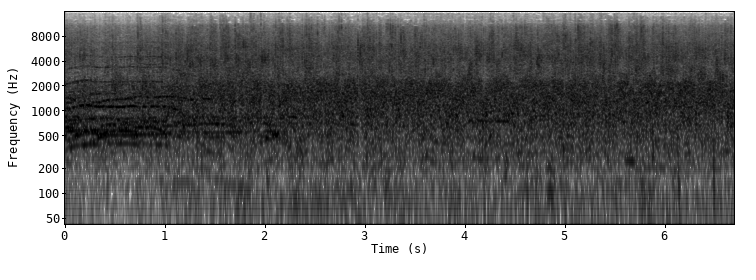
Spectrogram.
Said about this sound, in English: And now, give a huge applause to my friend Greg Sestero.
